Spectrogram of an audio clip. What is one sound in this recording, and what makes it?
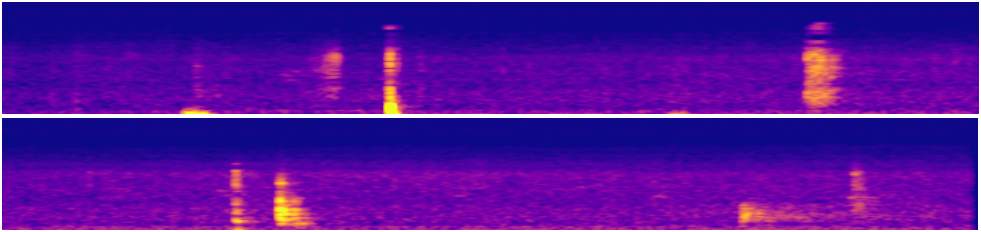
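Wooden logs knock together.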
